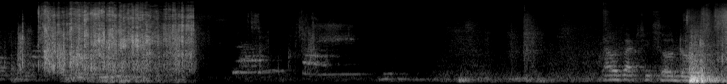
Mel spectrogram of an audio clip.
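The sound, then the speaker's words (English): A page of paper is torn in one long, loud ripping sweep, followed by quieter rustling and a child's voice talking. “I was ripping pages of paper.”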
